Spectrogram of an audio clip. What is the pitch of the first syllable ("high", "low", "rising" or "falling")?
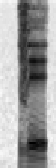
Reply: low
